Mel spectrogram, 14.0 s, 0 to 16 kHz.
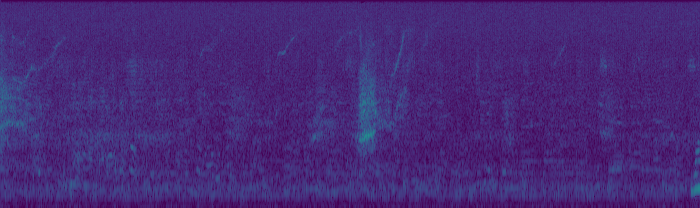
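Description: Faint racing sound from electric 1/10-scale RC touring cars on the track: a steady low hum with brief high motor whines rising and falling as cars pass. A short louder burst comes about seven seconds in.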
